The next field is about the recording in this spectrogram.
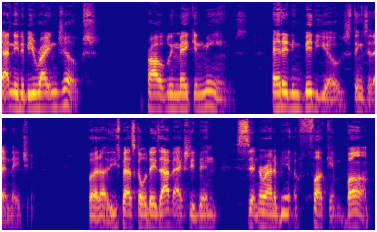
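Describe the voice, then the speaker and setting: A man hosting his own podcast, rambling in a laid-back, profane way with a fairly monotone voice and lots of fillers. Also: mid-range voice, creaky, no room sound. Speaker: podcast host. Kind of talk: casual solo podcast commentary. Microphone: close podcast microphone.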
